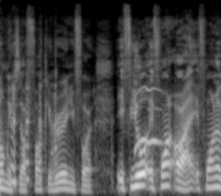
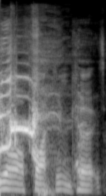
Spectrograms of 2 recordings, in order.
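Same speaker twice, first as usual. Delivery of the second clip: slow, loud, drawn-out verdict; loud exasperation; 11 dB louder, slower than usual. Real, not acted. Host repeating verdict over co-host's protest, loud exasperation. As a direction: belt it out, stretching each word.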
